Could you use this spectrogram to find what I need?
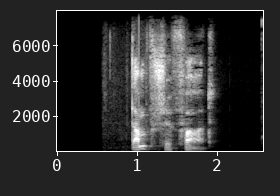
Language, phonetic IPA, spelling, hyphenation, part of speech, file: German, [ˈdamp͡fʃɪfˌfaːɐ̯t], Dampfschifffahrt, Dampf‧schiff‧fahrt, noun, De-Dampfschifffahrt.ogg
- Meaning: steam navigation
